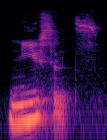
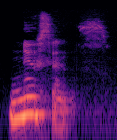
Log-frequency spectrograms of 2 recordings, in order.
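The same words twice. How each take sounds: First: It is said in a British accent. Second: It is said in an American accent. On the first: "In British English, this is nuisance" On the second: "In American English, it's nuisance"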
